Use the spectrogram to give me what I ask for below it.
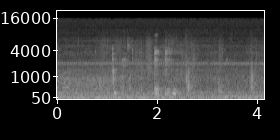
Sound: softly whispering

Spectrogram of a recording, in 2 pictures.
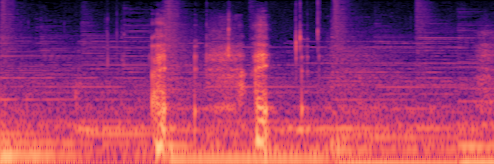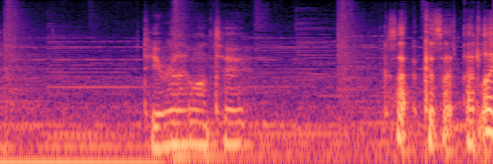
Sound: stuttering; sighs

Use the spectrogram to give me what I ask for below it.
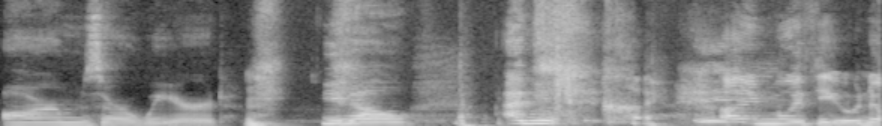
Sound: chuckling

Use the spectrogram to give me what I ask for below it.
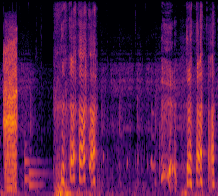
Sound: laught

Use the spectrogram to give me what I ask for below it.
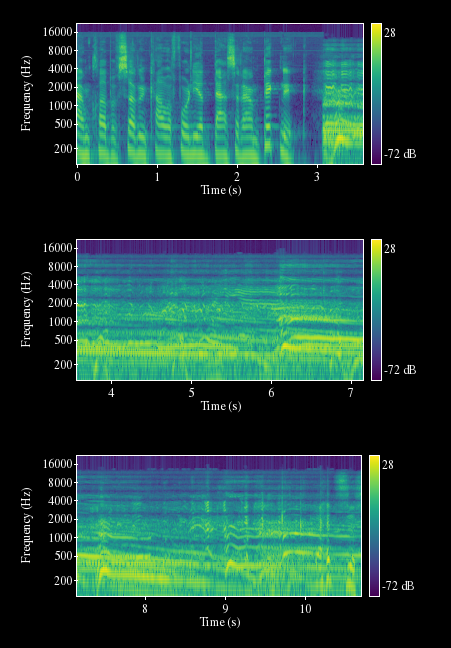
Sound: howling

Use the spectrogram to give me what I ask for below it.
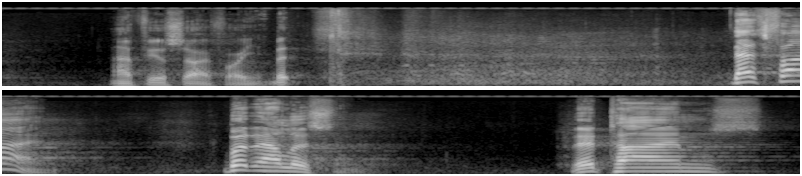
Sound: audience laughter

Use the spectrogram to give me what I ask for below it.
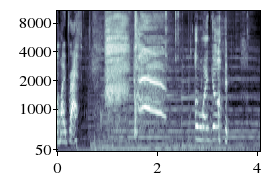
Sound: coughing

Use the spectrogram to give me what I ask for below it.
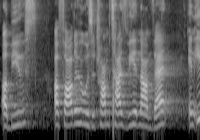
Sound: none

